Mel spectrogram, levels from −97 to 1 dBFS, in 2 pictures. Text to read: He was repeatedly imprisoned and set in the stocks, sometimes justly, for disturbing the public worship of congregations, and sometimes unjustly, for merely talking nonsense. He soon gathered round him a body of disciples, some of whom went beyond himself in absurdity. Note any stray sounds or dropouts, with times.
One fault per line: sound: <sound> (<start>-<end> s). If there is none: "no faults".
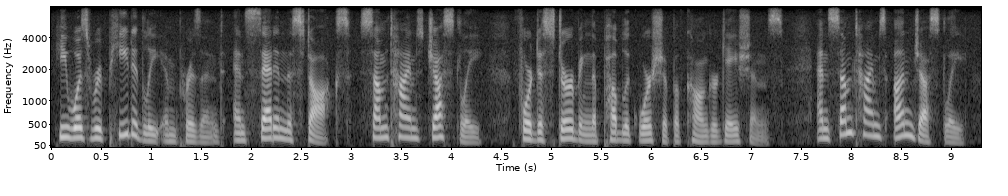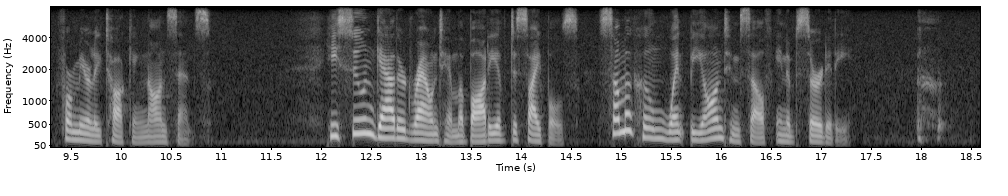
sound: cough (17.9-18.3 s)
